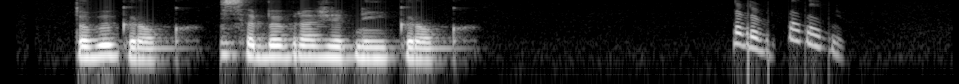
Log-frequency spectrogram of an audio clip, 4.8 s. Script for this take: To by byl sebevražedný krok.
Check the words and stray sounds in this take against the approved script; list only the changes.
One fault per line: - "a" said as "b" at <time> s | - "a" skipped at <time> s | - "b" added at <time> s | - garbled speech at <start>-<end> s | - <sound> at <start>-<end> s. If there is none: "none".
- "byl" said as "krok" at 0.6 s
- chirp at 3.7-4.2 s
